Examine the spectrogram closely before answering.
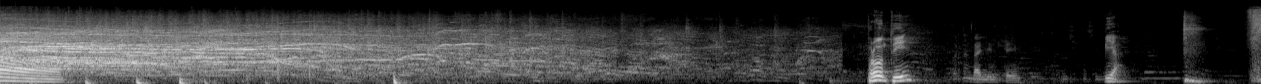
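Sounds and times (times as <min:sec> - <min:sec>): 
children applauding: 0:00.0 - 0:08.4
speech: 0:08.7 - 0:10.2, 0:11.0 - 0:12.5.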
